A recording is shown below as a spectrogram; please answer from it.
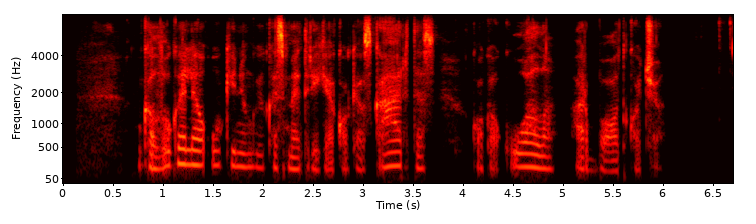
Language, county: Lithuanian, Klaipėda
